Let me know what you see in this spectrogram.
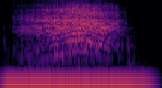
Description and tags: toy car rolling on floor
Recorded in studio near the toy.
Fast and stop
